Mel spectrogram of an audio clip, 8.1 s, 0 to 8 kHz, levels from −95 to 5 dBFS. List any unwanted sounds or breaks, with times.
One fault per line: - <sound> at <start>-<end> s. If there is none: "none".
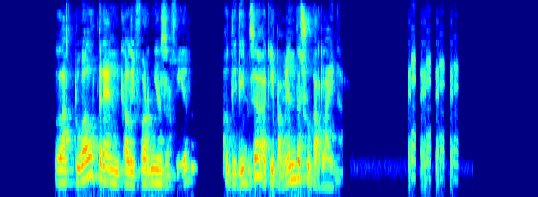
- laugh at 6.1-6.9 s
